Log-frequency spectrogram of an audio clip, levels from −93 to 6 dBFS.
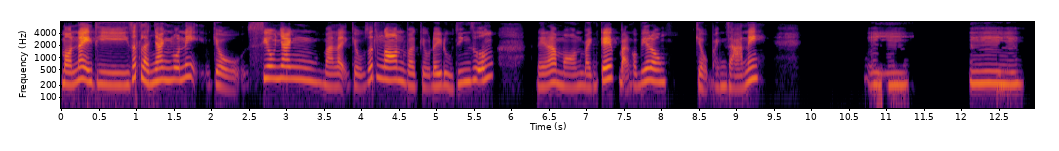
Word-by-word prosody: món 220 Hz, 0 st, 0 dB
này 280 Hz, -4 st, +11 dB
thì 210 Hz, -2 st, -2 dB
rất 315 Hz, 0 st, 0 dB
là 260 Hz, -, +3 dB
nhanh 270 Hz, +4 st, +2 dB
luôn 280 Hz, +1 st, -3 dB
ấy, 330 Hz, -2 st, -2 dB
kiểu 175 Hz, -7 st, -7 dB
siêu 300 Hz, +7 st, -1 dB
nhanh 290 Hz, -4 st, +2 dB
mà 195 Hz, -2 st, -3 dB
lại, 195 Hz, -, -2 dB
kiểu, 190 Hz, -2 st, -11 dB
rất 300 Hz, +4 st, -4 dB
ngon 275 Hz, -4 st, +3 dB
và, 200 Hz, -2 st, -6 dB
kiểu, 190 Hz, -1 st, -14 dB
đầy 195 Hz, +1 st, -3 dB
đủ 200 Hz, -2 st, -10 dB
dinh 240 Hz, +3 st, -7 dB
dưỡng. 270 Hz, +4 st, -2 dB, 0.6 s
Đấy 195 Hz, -2 st, -7 dB
là 235 Hz, +3 st, +1 dB
món 190 Hz, -2 st, -9 dB
bánh 190 Hz, +1 st, -6 dB
kếp, 280 Hz, +5 st, +7 dB
bạn -, -, -3 dB
có 200 Hz, -, -12 dB
biết 245 Hz, +6 st, -1 dB
không? 250 Hz, -2 st, -1 dB, 0.4 s
Kiểu -, -, -8 dB
bánh 195 Hz, -1 st, -14 dB
rán 180 Hz, +2 st, -6 dB
ấy. 290 Hz, +4 st, +5 dB, 1.4 s
Ừm, 210 Hz, -7 st, -9 dB
ừm, 210 Hz, 0 st, -8 dB, 1.2 s
ừm. 220 Hz, 0 st, -7 dB
225 Hz, 175 wpm, -27 LUFS, 200-275 Hz, 1.4 s, này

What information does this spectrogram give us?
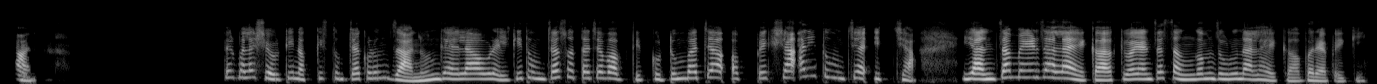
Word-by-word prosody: छान. -, -, +1 dB, 1.9 s
तर 315 Hz, -, -7 dB
मला 315 Hz, 0 st, -3 dB
शेवटी 265 Hz, -2 st, -2 dB
नक्कीच 245 Hz, +3 st, -5 dB
तुमच्याकडून 265 Hz, +3 st, -4 dB
जाणून 195 Hz, +2 st, +4 dB
घ्यायला 250 Hz, -1 st, +1 dB
आवडेल, 250 Hz, -4 st, +1 dB
की 270 Hz, -, -6 dB
तुमच्या 290 Hz, 0 st, -1 dB
स्वतःच्या 295 Hz, -3 st, -4 dB
बाबतीत 230 Hz, -6 st, -1 dB
कुटुंबाच्या 285 Hz, +7 st, -1 dB
अपेक्षा 275 Hz, +3 st, -5 dB
आणि 370 Hz, +3 st, -4 dB
तुमच्या 300 Hz, -4 st, -4 dB
इच्छा 245 Hz, -1 st, -5 dB, 0.6 s
यांचा 250 Hz, +4 st, +6 dB
मेळ 325 Hz, 0 st, +1 dB
झाला 315 Hz, -3 st, +1 dB
आहे 230 Hz, -7 st, +6 dB
का? 200 Hz, -1 st, +6 dB
किंवा 235 Hz, 0 st, +2 dB
यांचा 245 Hz, +3 st, +3 dB
संगम 245 Hz, 0 st, +1 dB
जुळून 250 Hz, 0 st, 0 dB
आला 220 Hz, -2 st, +1 dB
आहे 190 Hz, -4 st, -2 dB
का 155 Hz, -1 st, -5 dB
बऱ्यापैकी? 155 Hz, -3 st, -3 dB
250 Hz, 135 wpm, -23 LUFS, 230-290 Hz, 1.9 s, यांचा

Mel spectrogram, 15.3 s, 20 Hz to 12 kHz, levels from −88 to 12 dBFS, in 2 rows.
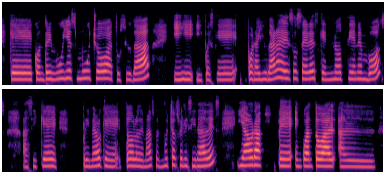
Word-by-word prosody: que 260 Hz, 0 st, +2 dB
contribuyes 270 Hz, +3 st, -2 dB
mucho 295 Hz, 0 st, 0 dB
a 280 Hz, -2 st, +1 dB
tu 250 Hz, -1 st, -12 dB
ciudad, 250 Hz, +5 st, +3 dB, 0.5 s
y 255 Hz, 0 st, -1 dB
y 230 Hz, -2 st, -9 dB
pues, 245 Hz, -2 st, -10 dB
que 245 Hz, +2 st, -5 dB, 0.2 s
por 265 Hz, +1 st, -2 dB
ayudar 260 Hz, +2 st, 0 dB
a 330 Hz, -2 st, +2 dB
esos 295 Hz, -1 st, -4 dB
seres 285 Hz, +2 st, -2 dB
que 265 Hz, -2 st, -5 dB
no 270 Hz, +2 st, -4 dB
tienen 270 Hz, -1 st, -4 dB
voz. 270 Hz, +1 st, -2 dB, 0.3 s
Así 245 Hz, +2 st, -10 dB
que, 275 Hz, -1 st, +1 dB, 0.5 s
primero 265 Hz, +3 st, -1 dB
que 255 Hz, -4 st, -5 dB
todo 275 Hz, +1 st, 0 dB
lo 275 Hz, -, -1 dB
demás, 260 Hz, +3 st, -5 dB
pues, 280 Hz, -4 st, -11 dB
muchas 290 Hz, +3 st, -5 dB
felicidades. 280 Hz, -, -1 dB, 0.3 s
Y 295 Hz, +2 st, 0 dB
ahora, 300 Hz, +1 st, +8 dB, 0.3 s
eh, 275 Hz, 0 st, +2 dB
en 265 Hz, -1 st, -5 dB
cuanto 270 Hz, 0 st, +4 dB
al 265 Hz, 0 st, +9 dB
al, 245 Hz, -1 st, -5 dB
270 Hz, 140 wpm, -22 LUFS, 255-285 Hz, 0.5 s, al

